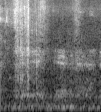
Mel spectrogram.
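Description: Near silence, with no distinct sound.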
